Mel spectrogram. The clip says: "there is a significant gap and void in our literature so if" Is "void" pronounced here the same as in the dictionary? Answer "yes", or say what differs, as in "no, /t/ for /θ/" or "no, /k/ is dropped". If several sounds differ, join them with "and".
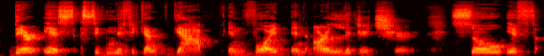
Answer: yes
